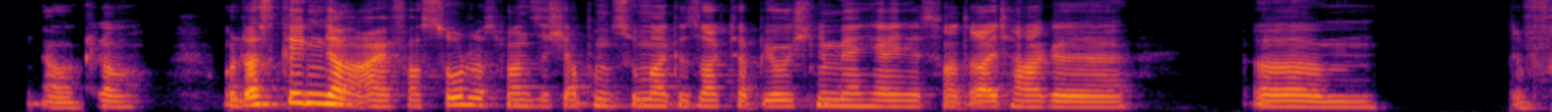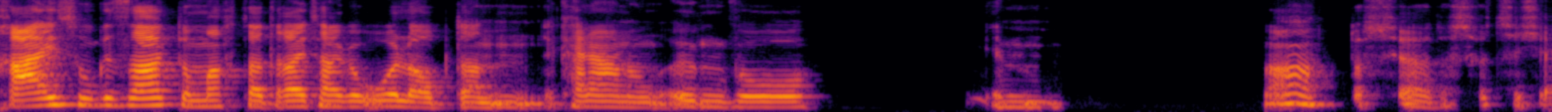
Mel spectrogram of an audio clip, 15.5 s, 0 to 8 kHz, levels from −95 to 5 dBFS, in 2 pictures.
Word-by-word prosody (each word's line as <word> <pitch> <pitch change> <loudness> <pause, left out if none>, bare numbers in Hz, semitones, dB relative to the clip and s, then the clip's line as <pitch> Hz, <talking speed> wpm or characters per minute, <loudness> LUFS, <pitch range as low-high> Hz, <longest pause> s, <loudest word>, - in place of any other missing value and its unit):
Ja 135 - -6
klar. 150 +1 -7 0.4
Und - - -3
das 220 +1 +6
ging 250 0 +5
da 215 -4 +8
einfach 160 0 -1
so, 200 +6 0
dass 190 -2 -4
man 170 0 -3
sich 165 0 -7
ab - - -8
und 175 - -5
zu 180 0 -6
mal 170 -1 -1
gesagt 165 0 -5
hat: 160 - -7
„Jo, 165 0 -1
ich 165 +1 -9
nehme 175 -3 -3
mir - - -2
hier 165 -1 -3
jetzt 155 -1 -8
mal - - -3
3 150 0 +1
Tage, 150 -2 -2 0.6
ähm, 145 -2 -2 0.7
frei, 170 +5 +7
so 200 -3 -2
gesagt 190 +1 +4
und 160 - -3
mache 160 0 -1
da 160 - +2
3 155 +1 +2
Tage 155 -1 0
Urlaub 155 -4 0
dann, 140 - -4
keine 150 0 -1
Ahnung, 140 -3 -2
irgendwo 145 -1 -2 0.8
im“ - - -10 1.0
Ah, 235 -3 -1
das - - -11
ja, - - -4
das - - -14
hört - - -14
sich - - -12
160 Hz, 180 wpm, -24 LUFS, 150-180 Hz, 1.0 s, da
